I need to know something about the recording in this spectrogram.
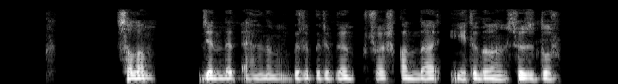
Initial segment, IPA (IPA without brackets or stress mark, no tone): s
